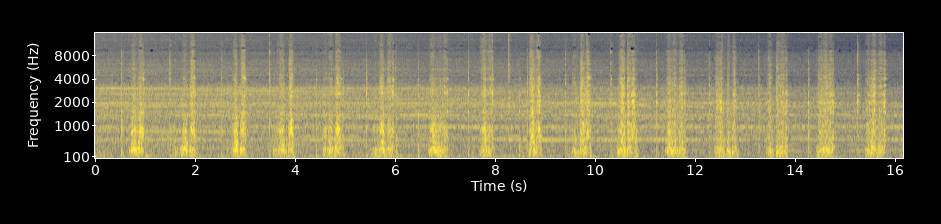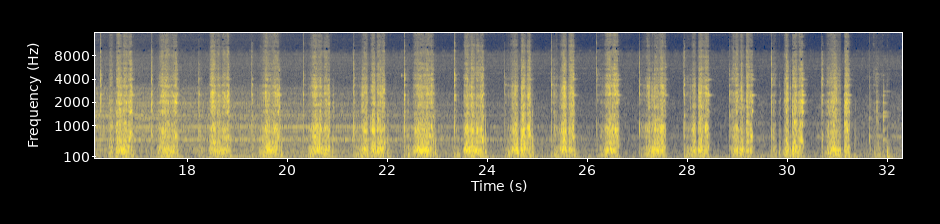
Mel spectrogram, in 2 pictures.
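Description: Hand file scraping along the cutting edge of a steel John Deere Z345R mower blade in repeated strokes, about one a second and quickening toward the end. The blade is being filed after grinding to true the edge angle and make it extra sharp.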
